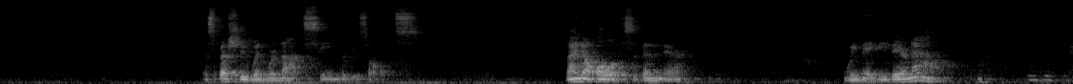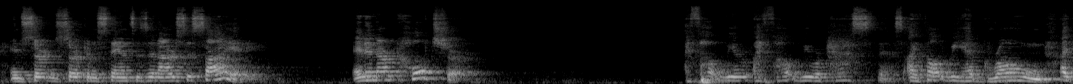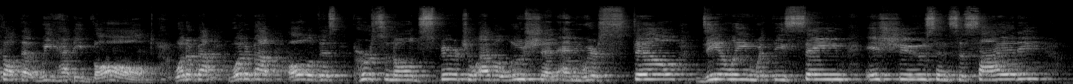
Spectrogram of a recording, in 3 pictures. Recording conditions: large echoing room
